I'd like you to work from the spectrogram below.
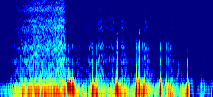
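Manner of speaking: high mock villain laugh; evil cackle. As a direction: cackle like a cartoon baddie.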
